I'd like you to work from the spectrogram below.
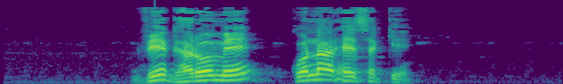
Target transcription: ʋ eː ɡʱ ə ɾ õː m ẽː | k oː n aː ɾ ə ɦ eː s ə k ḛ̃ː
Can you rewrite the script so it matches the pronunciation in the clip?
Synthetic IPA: ʋ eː ɡʱ ə ɾ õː m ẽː | k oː n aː ɾ ə ɦ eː s ə k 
